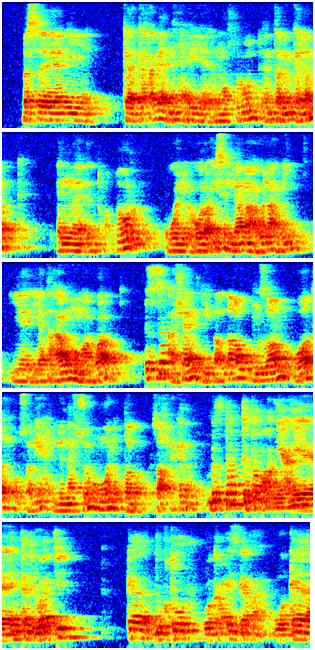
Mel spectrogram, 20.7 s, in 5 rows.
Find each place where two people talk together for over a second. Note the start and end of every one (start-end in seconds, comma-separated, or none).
none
